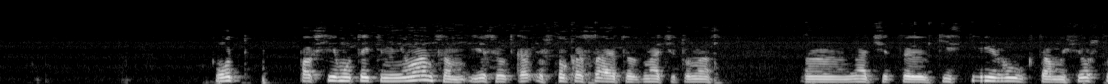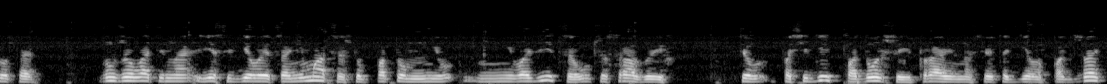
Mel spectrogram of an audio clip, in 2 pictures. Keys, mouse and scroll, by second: 0.4-1.1 middle drag, 1.9 r, 5.9-8.0 middle drag, 9.1-10.1 drag, 12.1-13.0 middle drag, 13.9-15.0 shift+drag, 15.5-16.8 shift+drag, 16.8 middle click, 17.4-18.3 middle drag, 19.5 r, 21.3 click.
